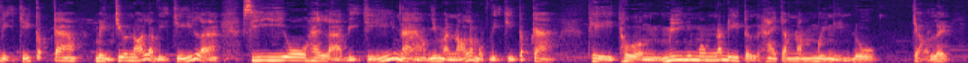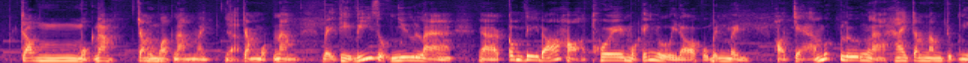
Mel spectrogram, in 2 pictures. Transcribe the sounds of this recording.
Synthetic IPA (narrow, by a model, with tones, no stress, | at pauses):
vḭ˧˨t͡ɕi˨˦kə˦˥p̚kaː˧wmï˨˩ŋ̟t͡ɕɨ˧ənɔ˨˦jlaː˨˩vḭ˧˨t͡ɕi˨˦laː˨˩si˧ʔi˧ʔo˧ɦa˧jlaː˨˩vḭ˧˨t͡ɕi˨˦naː˨˩wɲɨ˧ŋmaː˨˩nɔ˨˦laː˨˩mo˨˩t̚vḭ˧˨t͡ɕi˨˦kə˦˥p̚kaː˧wt̪ʰi˨˩t̪ʰɨ˨˩əŋmi˧ni˧mʊ˧ŋ͡mnɔ˨˦ɗi˧t̪ɨ˨˩haː˧jt͡ɕa˧mna˧mːɨ˧əjŋi˨˩nɗo˧ | t͡ɕəː˧˩le˧n | t͡ɕɔ˧wŋ͡mmo˨˩t̚na˧mt͡ɕɔ˧wŋ͡mmo˨˩t̚na˧mʔa˧jt͡ɕɔ˧wŋ͡mmo˨˩t̚na˧mvə̰˧˨jt̪ʰi˨˩vi˨˦zṵ˧˨ɲɨ˧laː˨˩ | ʔkə˧wŋ͡mt̪i˧ɗɔ˨˦hɔ̰˧˨t̪ʰwe˧mo˨˩t̚kaː˨˦jŋɨ˨˩əjɗɔ˨˦ku˧˩əɓe˧nmï˨˩ŋ̟ | hɔ̰˧˨t͡ɕaː˧˩mɨ˦˥k̚lɨ˧əŋlaː˨˩haː˧jt͡ɕa˧mna˧mt͡ɕʊ˨˩k͡p̚ŋi˨˩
